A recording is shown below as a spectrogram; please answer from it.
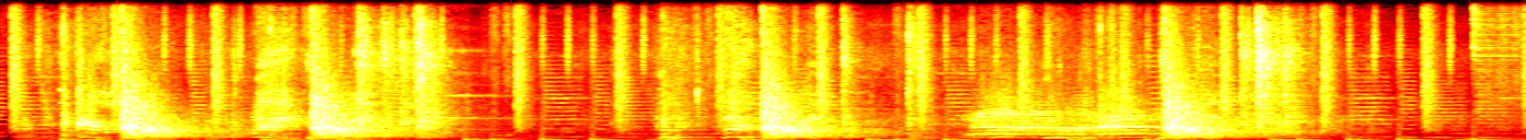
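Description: Background music with a steady bass beat, overlaid by about four loud blast-like sound effects, each a sudden burst of noise that fades over about a second.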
